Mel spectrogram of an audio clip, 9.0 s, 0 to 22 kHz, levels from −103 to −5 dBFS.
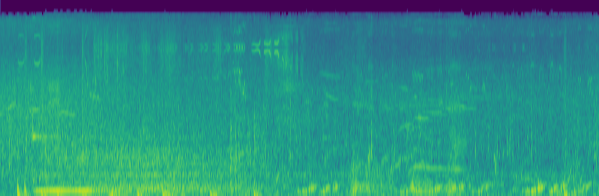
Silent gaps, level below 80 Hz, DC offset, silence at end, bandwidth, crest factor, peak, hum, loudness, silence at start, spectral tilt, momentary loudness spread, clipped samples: none; -34 dBFS; under 0.1%; 0 s; 16.5 kHz; 20 dB; -4 dBFS; none; -25 LUFS; 0 s; -4.5 dB/octave; 10 LU; under 0.1%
